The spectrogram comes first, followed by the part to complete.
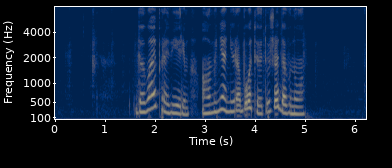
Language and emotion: Russian, neutral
